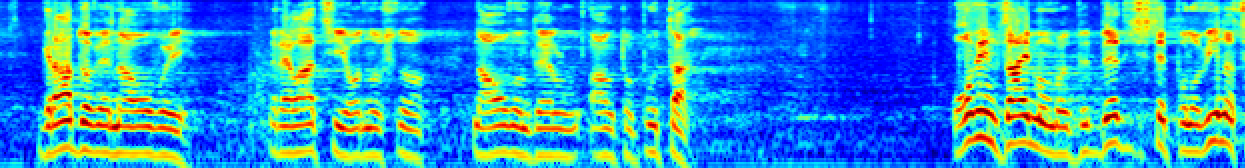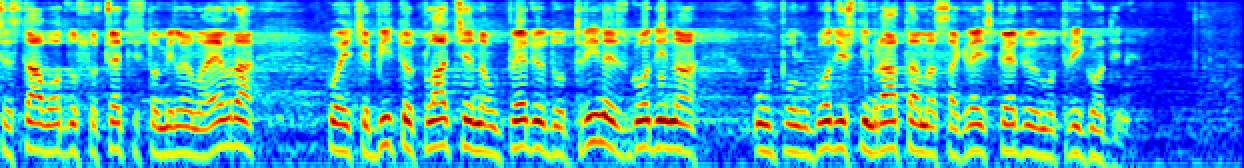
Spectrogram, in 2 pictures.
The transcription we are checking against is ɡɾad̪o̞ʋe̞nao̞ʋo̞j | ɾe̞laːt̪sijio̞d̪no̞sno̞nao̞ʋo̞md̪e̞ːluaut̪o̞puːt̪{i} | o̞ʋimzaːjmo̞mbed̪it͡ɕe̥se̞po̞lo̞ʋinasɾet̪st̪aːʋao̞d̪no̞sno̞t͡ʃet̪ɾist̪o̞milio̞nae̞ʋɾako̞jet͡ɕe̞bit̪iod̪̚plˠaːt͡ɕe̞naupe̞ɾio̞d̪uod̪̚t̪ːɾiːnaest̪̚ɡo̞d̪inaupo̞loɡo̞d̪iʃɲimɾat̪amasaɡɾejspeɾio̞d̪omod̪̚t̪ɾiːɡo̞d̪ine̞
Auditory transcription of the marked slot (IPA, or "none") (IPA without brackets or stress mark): a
